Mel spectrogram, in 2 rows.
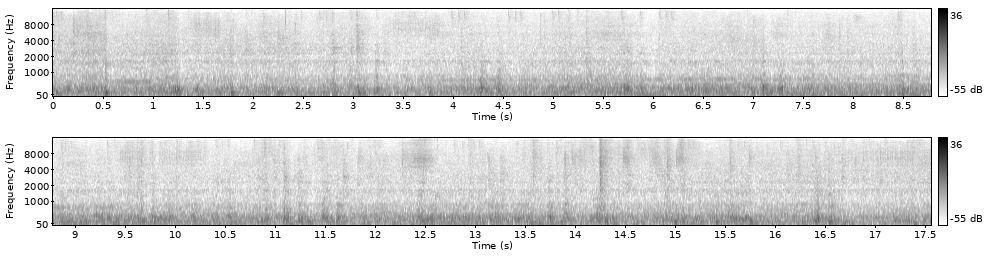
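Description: Saltsjöbanan C10/C11 electric commuter train running, heard from inside the carriage: a steady rumble of wheels on rail with scattered clicks and knocks over the track.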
